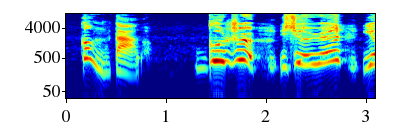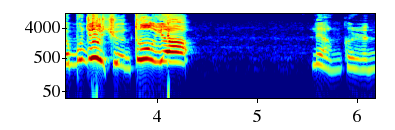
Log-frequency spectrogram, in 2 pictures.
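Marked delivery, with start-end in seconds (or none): 1.4-4.4 much louder and higher, indignant; even louder. A narrator's reading. The frog shouts back even louder, indignant retort. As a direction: top his shout with your own. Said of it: "跳跳的嗓门儿呢，更大了".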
